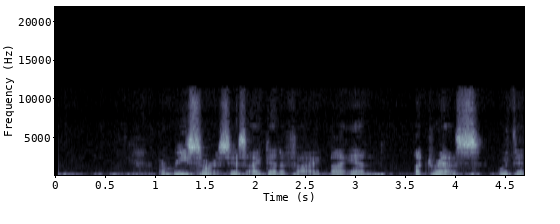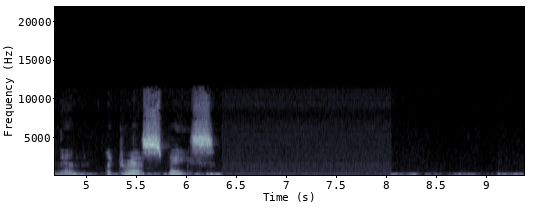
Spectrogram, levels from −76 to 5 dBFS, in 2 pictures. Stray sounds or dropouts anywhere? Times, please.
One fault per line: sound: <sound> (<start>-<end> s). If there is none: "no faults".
no faults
